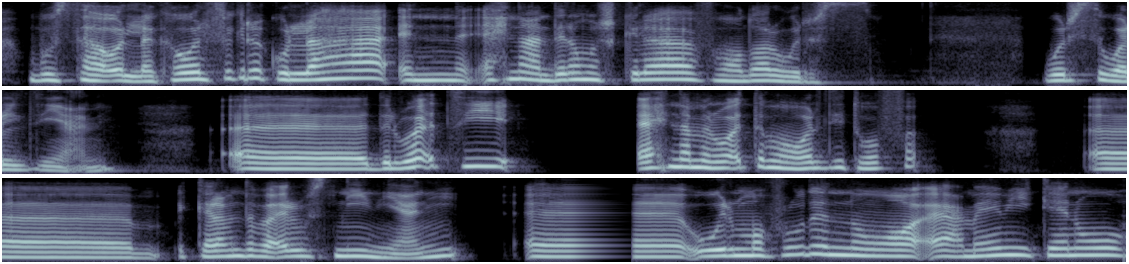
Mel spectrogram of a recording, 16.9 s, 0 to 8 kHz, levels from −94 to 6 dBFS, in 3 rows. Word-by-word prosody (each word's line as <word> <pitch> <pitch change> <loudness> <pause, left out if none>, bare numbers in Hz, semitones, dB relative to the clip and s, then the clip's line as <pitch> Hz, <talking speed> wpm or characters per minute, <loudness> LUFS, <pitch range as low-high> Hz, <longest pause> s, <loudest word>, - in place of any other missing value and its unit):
بُصّ 210 +1 -2
هاقول 195 -2 +3
لك، 180 +2 -3
هو 240 +2 +5
الفكرة 275 +4 -1
كلّها 255 +3 +4
إن 215 -4 0
إحنا 225 +5 -2
عندنا 220 +1 +2
مشكلة 240 +1 +2
في 210 -2 -8
موضوع 195 +1 0
الورث، 140 -9 -4 0.9
ورث 205 +1 -2
والدي 170 -6 -1
يعني، 125 - -10 0.6
آآ 190 -1 +2
دلوقتي 265 +6 -1 0.6
إحنا 255 +5 +3
من 245 -2 +4
وقت 225 +4 -1
ما 225 -5 +2
والدي 220 +4 -2
توفى، 210 +4 -7 0.9
آمم 180 -3 -1
الكلام 205 +2 -1
ده 225 - -1
بقى 190 -2 +1
له 215 +1 -1
سنين 215 0 -1
يعني، 175 - -4 0.3
آآ 200 -1 -2
والمفروض 240 +5 +1
إنه 235 -6 +2
أعمامي 225 +6 0
كانوا 250 0 +1
210 Hz, 130 wpm, -20 LUFS, 195-240 Hz, 0.9 s, هو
